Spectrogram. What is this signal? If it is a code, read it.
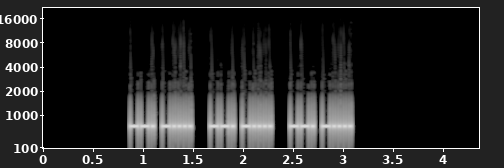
Morse code, heard as a keyed tone, about 44 wpm, 700 Hz. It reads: G6 G6 G6
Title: Callsign Prefixes for Top 25 DXCC - Repeated 3x - 45wpm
